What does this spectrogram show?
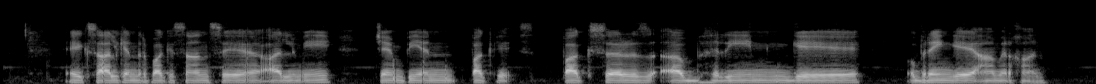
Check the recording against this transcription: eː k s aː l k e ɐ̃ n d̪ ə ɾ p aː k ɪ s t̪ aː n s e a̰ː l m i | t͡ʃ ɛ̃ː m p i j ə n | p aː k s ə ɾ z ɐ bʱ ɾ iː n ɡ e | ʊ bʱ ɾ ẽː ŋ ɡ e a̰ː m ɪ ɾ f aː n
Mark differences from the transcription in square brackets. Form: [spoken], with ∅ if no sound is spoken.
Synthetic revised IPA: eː k s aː l k e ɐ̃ n d̪ ə ɾ p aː k ɪ s t̪ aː n s e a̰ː l m i | t͡ʃ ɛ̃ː m p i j ə n | p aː k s ə ɾ z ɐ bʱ ɾ iː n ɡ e | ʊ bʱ ɾ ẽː ŋ ɡ e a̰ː m ɪ ɾ [x] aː n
